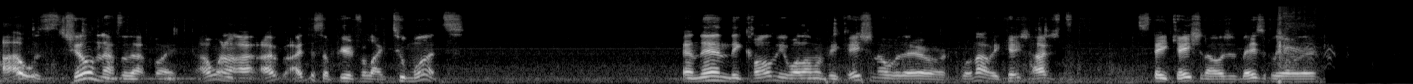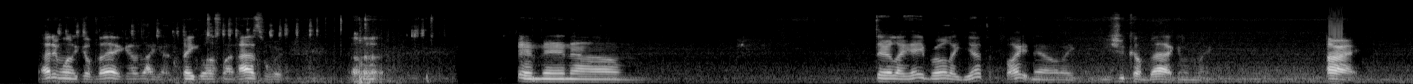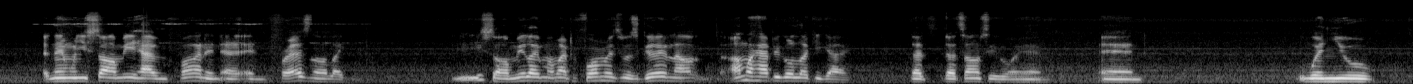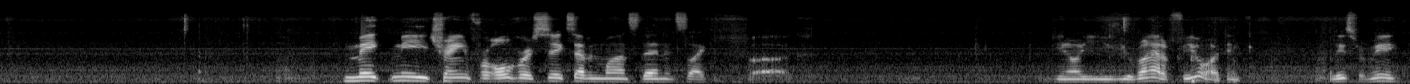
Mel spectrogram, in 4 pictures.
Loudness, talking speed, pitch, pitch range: -20 LUFS, 150 wpm, 135 Hz, 120-160 Hz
